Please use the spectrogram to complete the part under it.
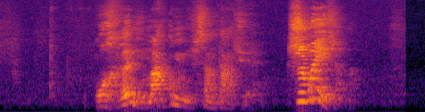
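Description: A middle-aged man shouts angrily.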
